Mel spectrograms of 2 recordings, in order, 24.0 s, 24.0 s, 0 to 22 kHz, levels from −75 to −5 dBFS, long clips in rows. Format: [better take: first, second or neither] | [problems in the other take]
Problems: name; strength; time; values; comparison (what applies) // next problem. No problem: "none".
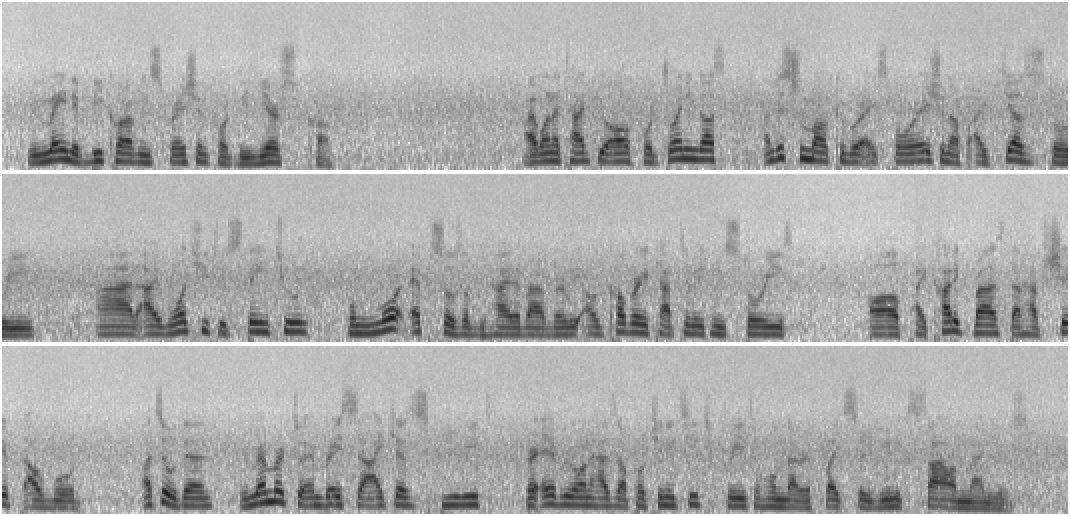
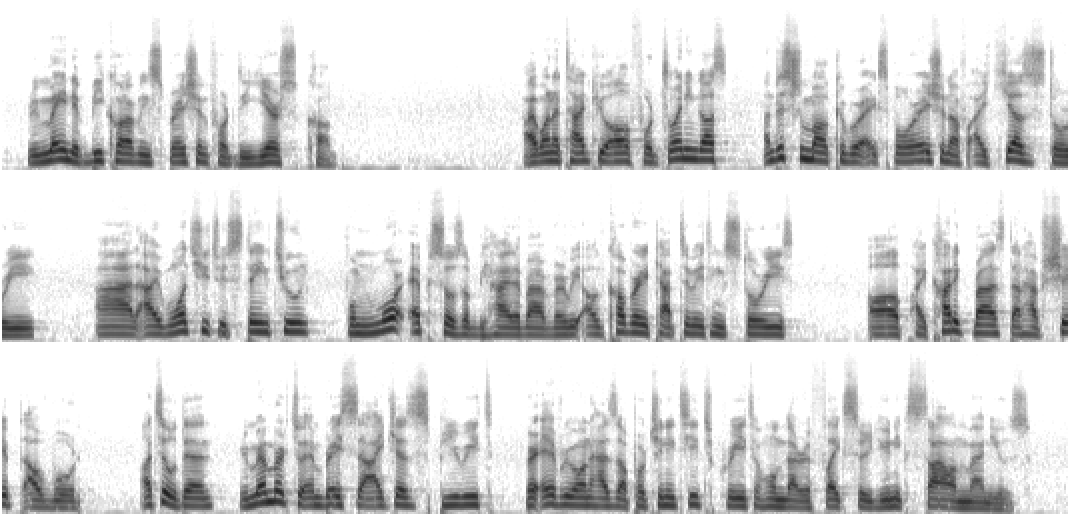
second | hiss; loud; throughout; 7 dB below the speech; faint in the second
